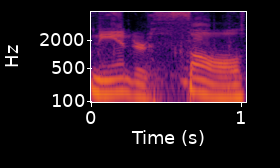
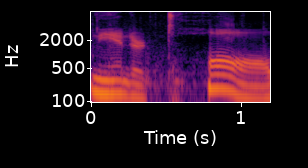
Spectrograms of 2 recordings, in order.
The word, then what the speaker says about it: Neanderthal: It's not pronounced Neanderthal. T H. It's pronounced Neander tall like T A L L.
